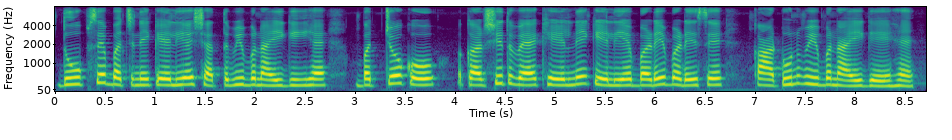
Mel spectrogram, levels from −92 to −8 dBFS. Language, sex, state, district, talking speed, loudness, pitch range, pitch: Hindi, female, Uttar Pradesh, Lalitpur, 170 wpm, -14 LUFS, 210-240 Hz, 225 Hz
